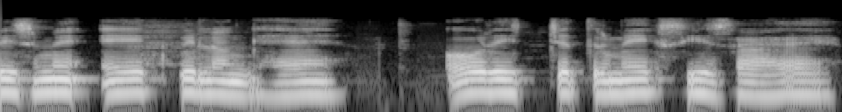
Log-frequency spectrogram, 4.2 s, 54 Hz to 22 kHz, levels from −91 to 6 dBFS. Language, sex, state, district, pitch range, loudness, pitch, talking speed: Hindi, female, Uttar Pradesh, Saharanpur, 140-160 Hz, -16 LUFS, 150 Hz, 155 wpm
